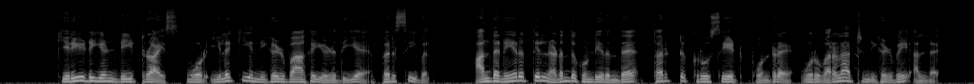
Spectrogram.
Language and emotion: Tamil, neutral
